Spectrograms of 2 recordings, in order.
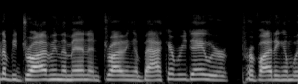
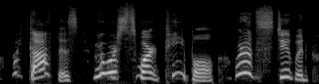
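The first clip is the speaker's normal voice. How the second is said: higher-pitched retold rallying cry; self-assuring pep talk; 7 semitones higher than usual. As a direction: talk yourself up with conviction.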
